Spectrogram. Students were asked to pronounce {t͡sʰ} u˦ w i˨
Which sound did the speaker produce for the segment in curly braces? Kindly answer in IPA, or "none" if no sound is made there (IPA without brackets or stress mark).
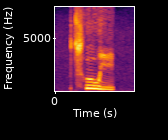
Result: t͡sʰ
